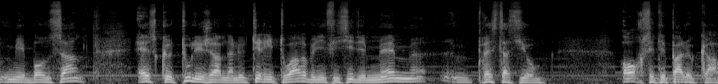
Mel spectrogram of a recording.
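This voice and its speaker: A man with a somewhat low-pitched voice speaks as an elected official presenting local achievements. His manner is earnest and rhetorical, as in a promotional interview. Soft music plays faintly behind him.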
